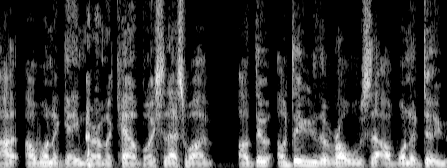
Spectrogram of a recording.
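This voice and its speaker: A man with an Essex accent speaks at a very fast pace and a medium pitch with fairly even intonation, in a dry, close sound with no echo on a very clean recording with a silent background. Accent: modern North Essex. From England, North Essex. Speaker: voice actor. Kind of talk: interview. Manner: casual, with many self-interruptions.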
